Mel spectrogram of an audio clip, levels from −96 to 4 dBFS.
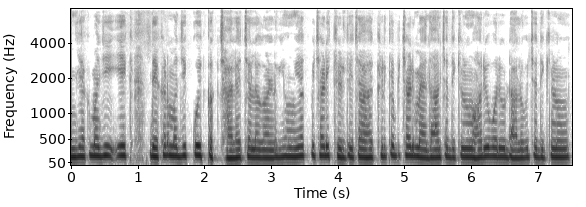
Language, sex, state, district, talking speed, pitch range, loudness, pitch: Hindi, male, Uttarakhand, Uttarkashi, 215 wpm, 155-180 Hz, -15 LUFS, 165 Hz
